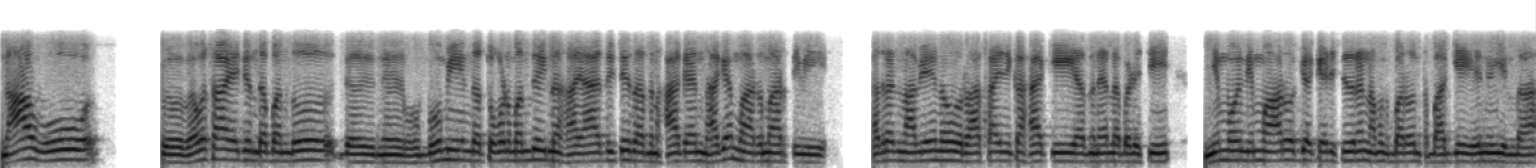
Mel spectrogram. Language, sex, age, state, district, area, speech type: Kannada, male, 60+, Karnataka, Bellary, rural, conversation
